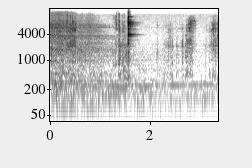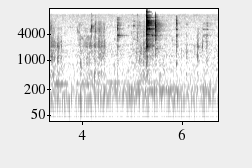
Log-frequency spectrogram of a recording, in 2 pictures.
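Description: A fork clinking and scraping against a plate during a meal: two sharp clinks, about one and a half seconds in and again after five seconds, with fainter taps between them, over a faint steady low hum.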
